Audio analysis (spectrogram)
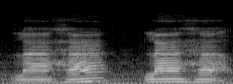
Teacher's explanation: nah huruf H keluar dari tenggorokan bagian bawah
